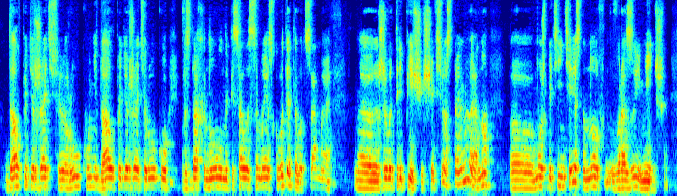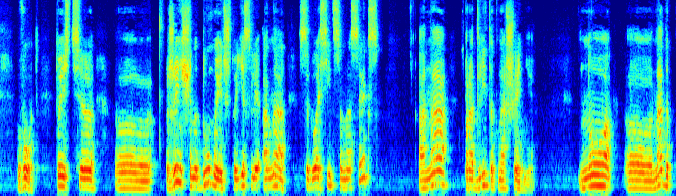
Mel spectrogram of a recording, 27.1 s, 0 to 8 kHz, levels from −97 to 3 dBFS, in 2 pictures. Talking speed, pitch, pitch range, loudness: 95 wpm, 140 Hz, 130-150 Hz, -17 LUFS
